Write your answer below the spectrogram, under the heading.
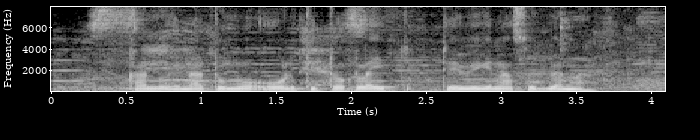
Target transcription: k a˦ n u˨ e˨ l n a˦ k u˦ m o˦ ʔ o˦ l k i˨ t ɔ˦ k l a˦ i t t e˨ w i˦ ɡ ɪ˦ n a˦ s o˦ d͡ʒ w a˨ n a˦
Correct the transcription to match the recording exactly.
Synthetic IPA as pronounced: k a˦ n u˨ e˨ n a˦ t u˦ m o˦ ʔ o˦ l k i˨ t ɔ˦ k l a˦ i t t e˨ w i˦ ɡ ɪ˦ n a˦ s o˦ d͡ʒ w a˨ n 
